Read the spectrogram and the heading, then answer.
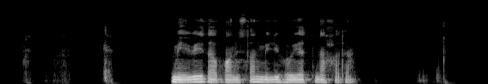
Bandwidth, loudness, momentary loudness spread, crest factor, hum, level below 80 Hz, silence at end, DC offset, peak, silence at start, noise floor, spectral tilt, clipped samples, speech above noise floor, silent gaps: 9.4 kHz; -18 LUFS; 25 LU; 18 dB; none; -52 dBFS; 1.35 s; under 0.1%; -2 dBFS; 1.05 s; -60 dBFS; -8.5 dB/octave; under 0.1%; 44 dB; 1.31-1.70 s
